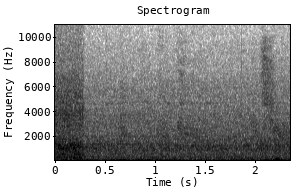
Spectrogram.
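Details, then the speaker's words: After a 2000 Acura TL with a flashing check engine light and codes P0300/P0306 was misfiring badly, reseating an ignition coil that wasn't fully pushed down cured it: the engine now idles with a low, steady rumble and no skips, smooth. "Alright, this thing's running way smoother. It's not shaking like it was."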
